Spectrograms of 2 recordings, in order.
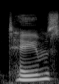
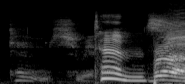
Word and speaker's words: Thames: wrote jesus okay um americanme wants to pronounce this thames t-h-a-m-e-s fames but i'm pretty sure if it has an h in there i would want to say names yeah should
